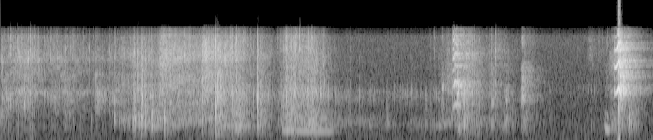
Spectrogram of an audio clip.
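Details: Sparky, a pet dog indoors, angry at a cat toy: rough growling and snarling bursts with harsh barks over several seconds, pausing, then a sudden loud sharp yelp or bark near the end.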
